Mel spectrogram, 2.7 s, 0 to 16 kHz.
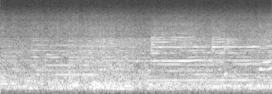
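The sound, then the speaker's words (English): Many church bells ring at once all over Warsaw, Poland, announcing that the papal plane has touched down; their tones blend into a steady, dense, reverberant wash, with no voices. “Church bells all over Warsaw announced the papal plane had once again, after 4 years, touched down on Polish soil.”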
